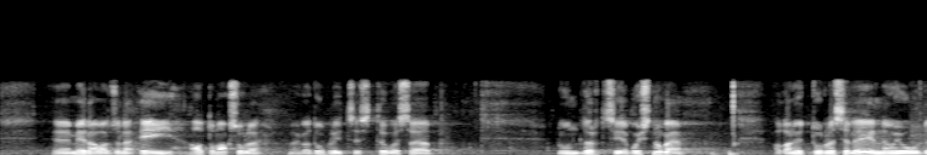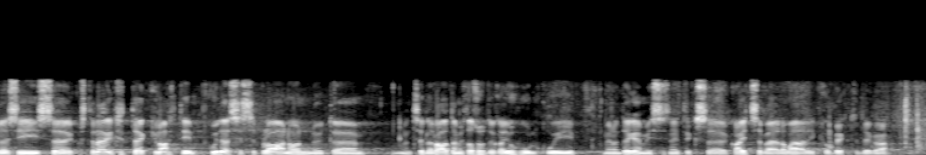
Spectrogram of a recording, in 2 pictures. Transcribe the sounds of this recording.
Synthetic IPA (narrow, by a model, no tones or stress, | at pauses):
me̞ːleɑvɑld̪use̞le̞ʔe̞jɑwt̪ːˑo̞mɑksule̞ | eɡ̥ɑt̪ublit̪se̞st̪ːɤwesːɑjɑb̥ | lund̪lɤrt̪sijɑpujst̪nuɡ̥e̞ | ɑɡ̥ɑnyːd̪̥̚t̪ulːesːe̞lːee̞ːlnɤwjuːɾd̪esiːskɑst̪e̞ɾæːɡ̥iksit̪ːˑe̞ækːilɑht̪ikujd̪̥ɑsːisse̞plɑːno̞nːyːd̪̥ | se̞lːeɾɑːd̪ɑmiset̪ɑs̬ud̪eɡ̥ɑjuɦulkuj | me̞jlot̪e̞ɡe̞mist̪sisnæjt̪ːˑekskɑjt̪sepæːlɑvɑjɑlikːˑeo̞bje̞k̚t̪id̪e̞ɡɑ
